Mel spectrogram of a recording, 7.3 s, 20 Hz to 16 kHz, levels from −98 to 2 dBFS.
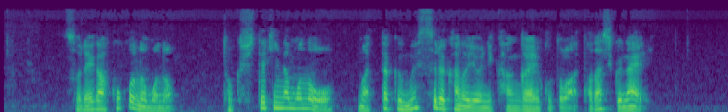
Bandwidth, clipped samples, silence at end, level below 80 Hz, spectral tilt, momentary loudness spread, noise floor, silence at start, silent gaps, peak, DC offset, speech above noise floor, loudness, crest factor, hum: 11.5 kHz; under 0.1%; 0.85 s; -56 dBFS; -7.5 dB/octave; 11 LU; -68 dBFS; 0.65 s; none; -8 dBFS; under 0.1%; 43 dB; -27 LUFS; 18 dB; none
